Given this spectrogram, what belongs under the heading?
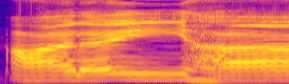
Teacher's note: আলাইহা এর মধ্যে আমরা তিন আলিফ টান দিব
